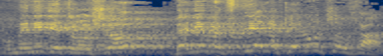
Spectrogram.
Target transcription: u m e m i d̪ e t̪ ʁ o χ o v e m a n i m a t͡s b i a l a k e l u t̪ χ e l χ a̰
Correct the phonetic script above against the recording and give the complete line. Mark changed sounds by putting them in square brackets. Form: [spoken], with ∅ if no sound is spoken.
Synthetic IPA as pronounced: u m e [n] i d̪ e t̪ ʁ o [ʃ] o v e [∅] a n i m a t͡s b i a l a k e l u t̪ [ʃ] e l χ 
